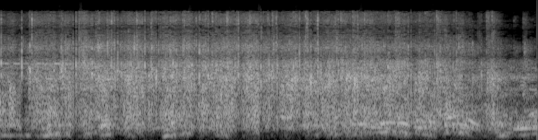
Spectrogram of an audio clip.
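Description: Sustained applause from an audience at a BJP candidate's election office rally, steady and dense clapping throughout with no talk.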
